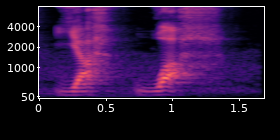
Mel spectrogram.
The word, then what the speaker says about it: Yahweh: Interestingly, the Arabic tradition, the Arabic translation that's most used, the pronunciation is Yahwah. Y-A-H-W-A-H, and it's a heavy H, or it's a hard H at the end, so Yahwah.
